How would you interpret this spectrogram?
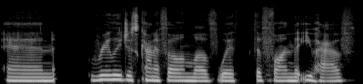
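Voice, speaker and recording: A woman's voice: on the low side, steady tone, moderate pace, mellow, no echo, studio quality. An American woman from Ohio giving a candid, reflective and casual interview as a creator. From Ohio, United States. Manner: candid, self-reflective, laughs while talking. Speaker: interview guest, audio drama creator.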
